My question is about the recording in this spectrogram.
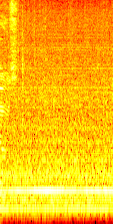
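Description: Steady road and engine noise inside a van's cabin while driving at highway speed, with a constant low drone.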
